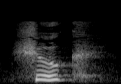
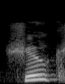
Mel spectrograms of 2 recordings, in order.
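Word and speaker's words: shuk (שׁוּק): The vats, and then we have shuk. S-H long U-Q. Shuk. Shuk means to be abundant.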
